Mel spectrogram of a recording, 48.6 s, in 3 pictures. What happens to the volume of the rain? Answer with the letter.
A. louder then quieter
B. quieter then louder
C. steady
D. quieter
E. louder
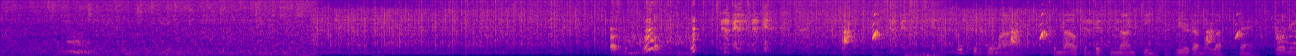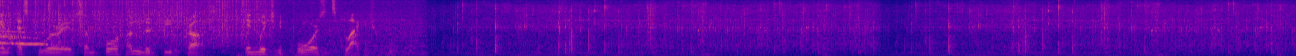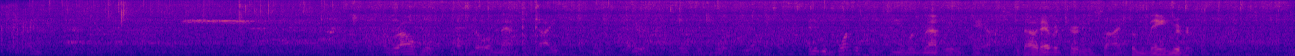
D.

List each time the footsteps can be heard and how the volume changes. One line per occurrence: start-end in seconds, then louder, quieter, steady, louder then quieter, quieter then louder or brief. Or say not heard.
not heard.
